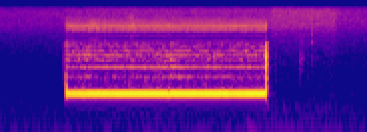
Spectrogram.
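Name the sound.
telephone ringing tone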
